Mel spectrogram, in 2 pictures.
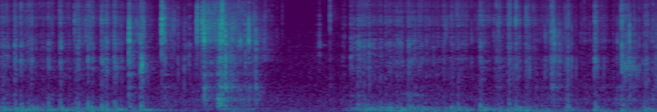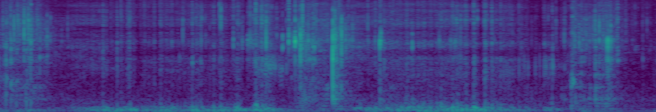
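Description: An oval, dry bar of soap with a black glitter coating over a green core is held in the hand and shaved with a utility knife blade. Bright, crisp scraping and crunching strokes come in bursts, with a brief pause near the two-second mark, as the shavings pile up.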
